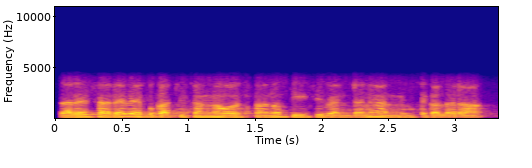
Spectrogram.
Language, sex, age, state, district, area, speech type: Telugu, male, 18-30, Telangana, Nizamabad, urban, conversation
